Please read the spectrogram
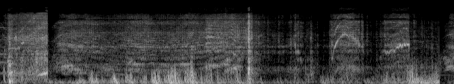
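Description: Losi 5ive-T large-scale RC truck's two-stroke gas engine revving up and down, broken by sudden cuts a few times.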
